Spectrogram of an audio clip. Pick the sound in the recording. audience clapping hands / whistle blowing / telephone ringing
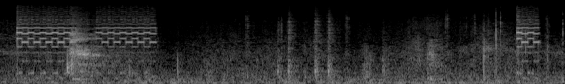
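telephone ringing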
